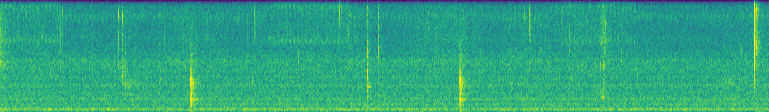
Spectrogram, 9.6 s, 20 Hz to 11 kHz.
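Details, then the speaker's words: 1964 Roberts R-300 transistor radio under repair: sparse sharp clicks and crackles over steady hiss and hum when the band switch is turned; noisy switching, cause not yet found. "So, when I change the band switch, it's um making a noise now. Can you hear that?"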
